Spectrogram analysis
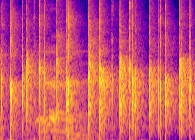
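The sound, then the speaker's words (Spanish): Enthusiastic clapping welcomes a guest bass teacher: sharp, rapid handclaps in a loud, uneven rhythm, each burst crisp and percussive, with no talking over them. “No esperaba lo del aplauso, me mató, no lo esperaba.”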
